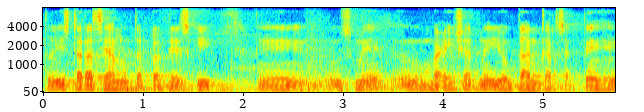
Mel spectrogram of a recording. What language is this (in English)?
Urdu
